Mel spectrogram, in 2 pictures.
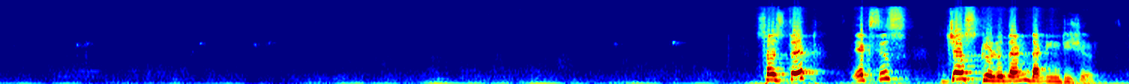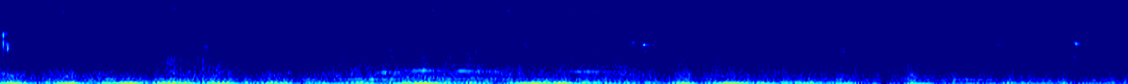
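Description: A marker squeaks softly on a whiteboard.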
